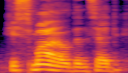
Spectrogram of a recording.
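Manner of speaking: ordinary delivery, nothing marked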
